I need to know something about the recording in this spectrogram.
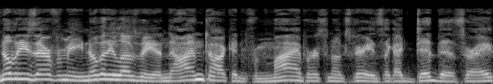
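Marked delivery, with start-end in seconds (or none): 0.0-1.5 mock angry yelling, loud and high. Acting out someone mad at being unloved: acting out an angry yell. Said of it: "you're mad and you're yelling like".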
